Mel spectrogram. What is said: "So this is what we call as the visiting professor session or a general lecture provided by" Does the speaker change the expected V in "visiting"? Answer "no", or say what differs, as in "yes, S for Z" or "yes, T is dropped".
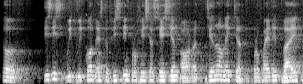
yes, F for V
